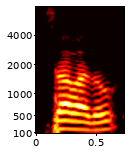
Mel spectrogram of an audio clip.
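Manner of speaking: Sábado slow, with a strong SÁ; stress on third-last syllable. Shown as a demonstration. Teacher classing a word for students, Sábado stressed on SÁ. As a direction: hit the first syllable of Sábado. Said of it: "es esdrújula".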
